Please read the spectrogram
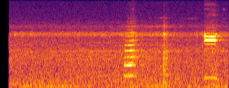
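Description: A single short vehicle horn toot, a little past halfway, over a low steady hum of idling engines in city traffic.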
